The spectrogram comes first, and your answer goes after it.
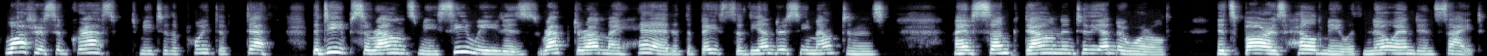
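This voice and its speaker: A woman's voice: mid-range voice, a little slow, a little mellow, close to an everyday voice. A woman voicing an earnest, distressed male prophet, fervent and solemn, in a scripture story reading.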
